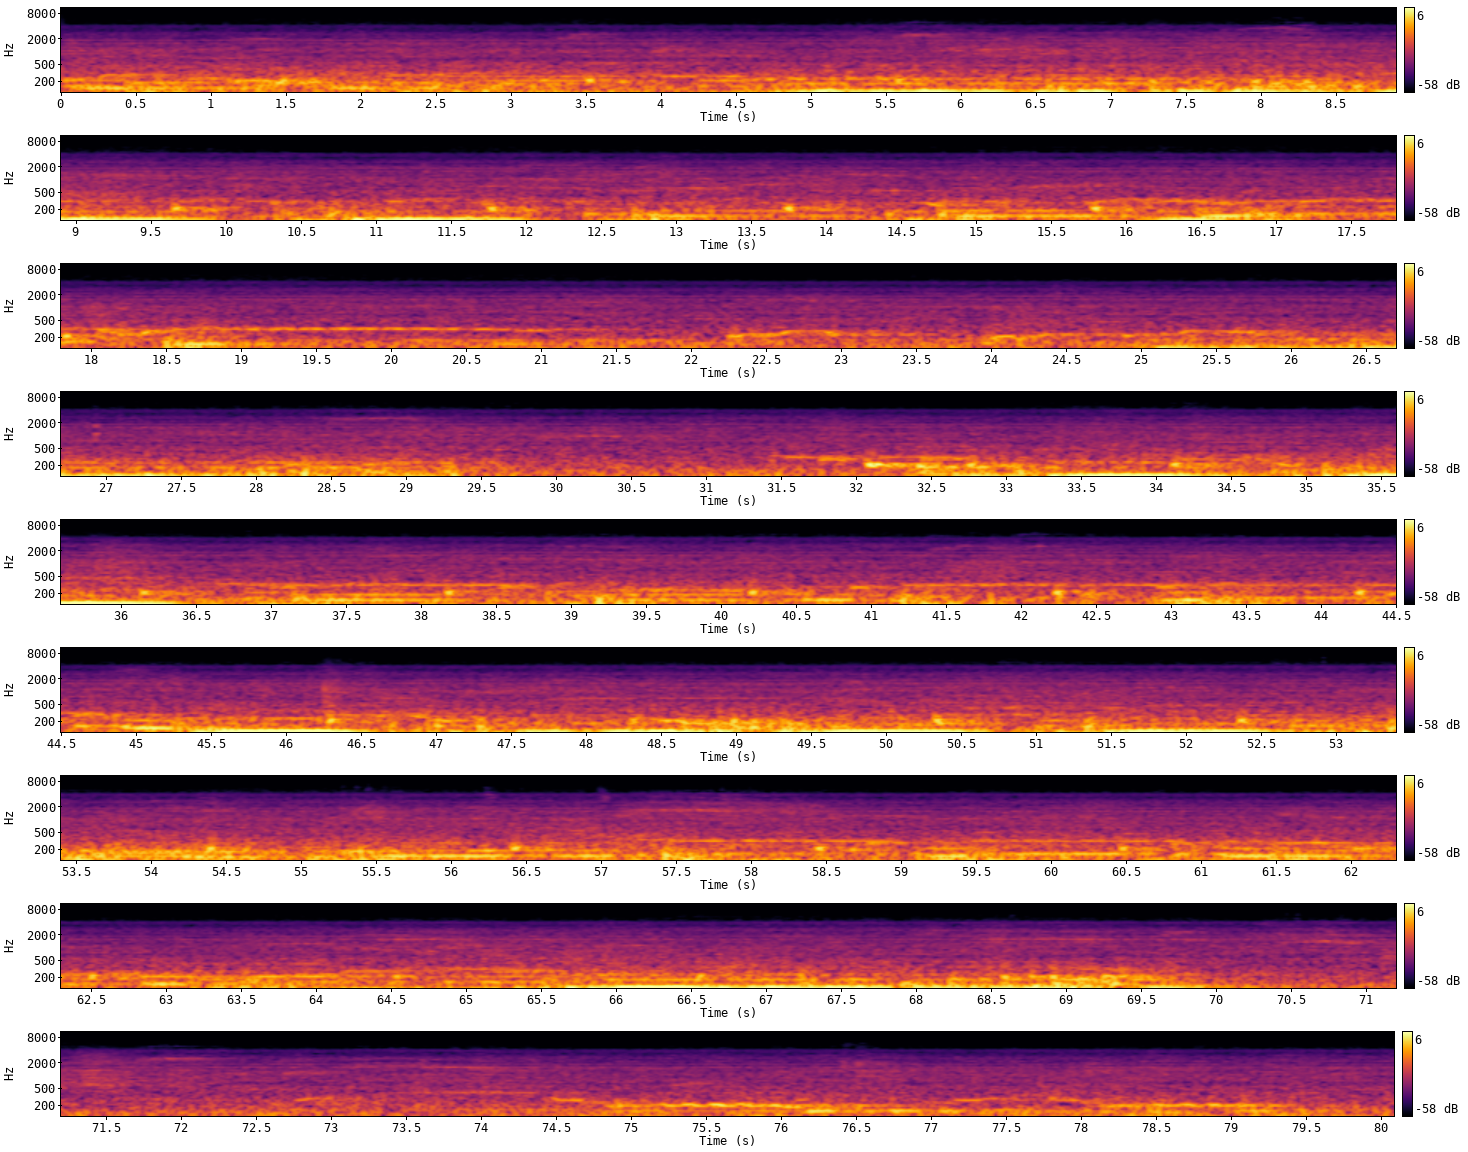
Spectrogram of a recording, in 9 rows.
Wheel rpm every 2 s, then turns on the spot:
0, 0, 0, 0, 0, 0, 0, 0, 0, 0, 0, 0, 0, 0, 0, 0, 0, 0, 0, 0, 0, 0, 0, 0, 0, 0, 0, 0, 0, 0, 0, 0, 0, 0, 0, 0, 0, 0, 0, 0.
none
